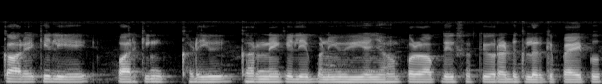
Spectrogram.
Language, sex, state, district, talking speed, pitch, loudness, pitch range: Hindi, female, Chandigarh, Chandigarh, 220 wpm, 120 Hz, -16 LUFS, 115-125 Hz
